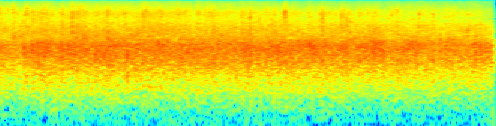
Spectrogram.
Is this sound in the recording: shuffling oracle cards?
no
